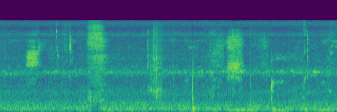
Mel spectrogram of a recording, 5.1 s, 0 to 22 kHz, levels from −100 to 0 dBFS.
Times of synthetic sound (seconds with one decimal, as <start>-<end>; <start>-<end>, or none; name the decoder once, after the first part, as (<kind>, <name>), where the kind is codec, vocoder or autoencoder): 2.4-4.6 (vocoder, BigVGAN v2)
